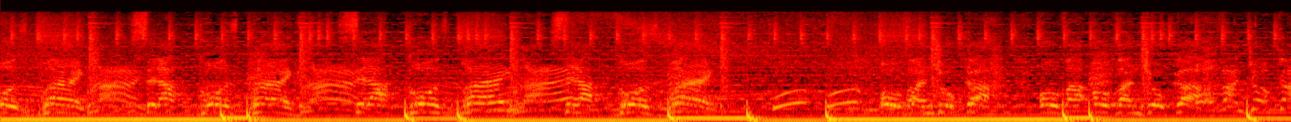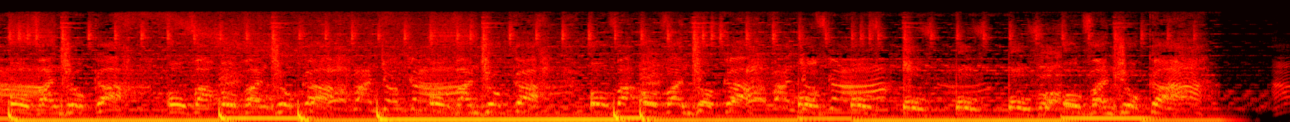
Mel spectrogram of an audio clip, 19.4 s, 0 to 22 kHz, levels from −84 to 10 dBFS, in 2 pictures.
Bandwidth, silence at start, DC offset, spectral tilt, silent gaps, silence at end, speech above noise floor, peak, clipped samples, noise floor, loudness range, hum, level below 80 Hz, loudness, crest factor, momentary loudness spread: 16 kHz; 0 s; under 0.1%; -4 dB/octave; none; 0 s; 20 dB; -14 dBFS; under 0.1%; -46 dBFS; 2 LU; none; -30 dBFS; -26 LUFS; 12 dB; 4 LU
